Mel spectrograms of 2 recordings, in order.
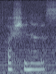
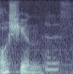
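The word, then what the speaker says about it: Osian Ellis: Welsh Harvest and um how does he say his name oan Ellis oan Ellis yes oh I've been mispronouncing for a long time and it has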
